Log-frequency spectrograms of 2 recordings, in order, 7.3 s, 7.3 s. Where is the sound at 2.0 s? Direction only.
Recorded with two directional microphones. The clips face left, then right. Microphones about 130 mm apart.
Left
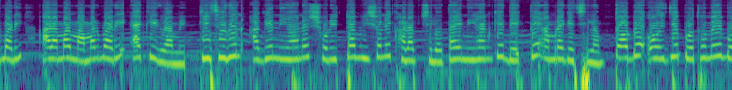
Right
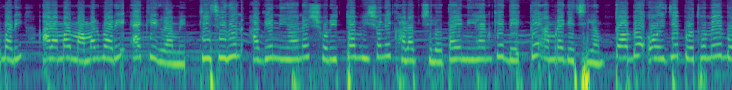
65° left (ahead or behind).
